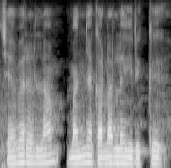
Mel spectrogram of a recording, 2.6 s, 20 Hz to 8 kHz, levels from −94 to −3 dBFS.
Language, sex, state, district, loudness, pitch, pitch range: Tamil, male, Tamil Nadu, Kanyakumari, -14 LUFS, 120 Hz, 115-130 Hz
